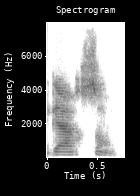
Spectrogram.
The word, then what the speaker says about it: garçons: to you previously that the C that has the symbol under it, the symbol under the C is called cédille, and it makes you to do what to pronounce the sound. Exemple, les garçons, les garçons. En français, en français. Parler en français, les garçons. If this cedilla were not there, you would be saying something else.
